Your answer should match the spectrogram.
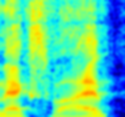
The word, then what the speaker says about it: XVIVE: Fast forward to maybe a couple of weeks ago, and the company XVIVE, I believe that's how you pronounce their name, XVIVE, contacted me and said, "Hey, we want you to review our products."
